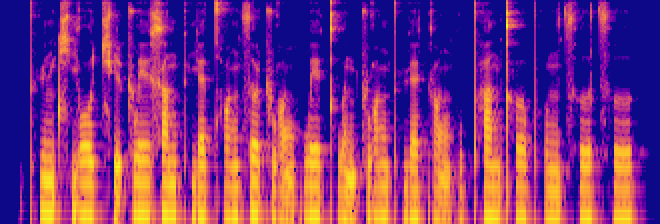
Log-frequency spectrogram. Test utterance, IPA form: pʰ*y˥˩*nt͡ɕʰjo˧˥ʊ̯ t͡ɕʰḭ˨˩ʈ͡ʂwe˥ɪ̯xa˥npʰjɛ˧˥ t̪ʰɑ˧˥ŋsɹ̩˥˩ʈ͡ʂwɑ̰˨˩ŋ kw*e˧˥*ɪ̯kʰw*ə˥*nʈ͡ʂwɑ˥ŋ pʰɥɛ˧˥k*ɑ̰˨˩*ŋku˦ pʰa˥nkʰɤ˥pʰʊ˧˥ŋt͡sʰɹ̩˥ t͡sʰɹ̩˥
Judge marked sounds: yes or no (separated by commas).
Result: no, no, no, yes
